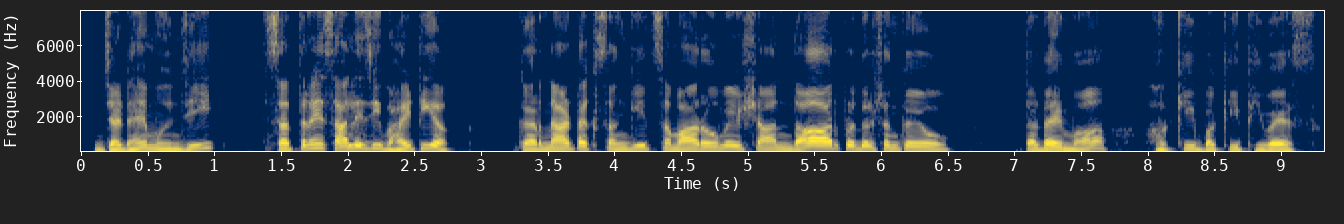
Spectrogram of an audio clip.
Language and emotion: Sindhi, surprised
